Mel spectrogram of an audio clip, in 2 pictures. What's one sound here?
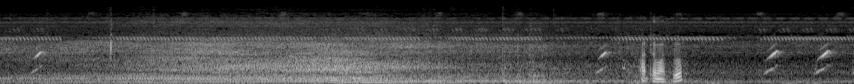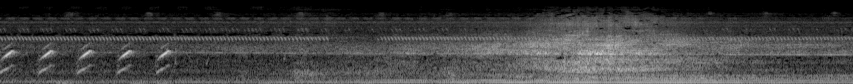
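Grass and leaves rustle as a man moves through them.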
